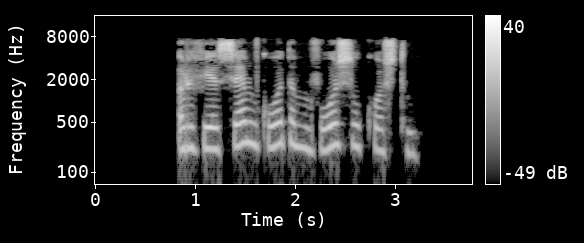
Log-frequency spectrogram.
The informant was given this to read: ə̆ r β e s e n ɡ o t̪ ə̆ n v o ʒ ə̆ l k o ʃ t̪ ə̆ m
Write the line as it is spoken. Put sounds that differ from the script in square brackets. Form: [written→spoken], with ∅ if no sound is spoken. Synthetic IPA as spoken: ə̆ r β e s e [n→m] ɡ o [t̪→d̪] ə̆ [n→m] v o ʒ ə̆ l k o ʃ t̪ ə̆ m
